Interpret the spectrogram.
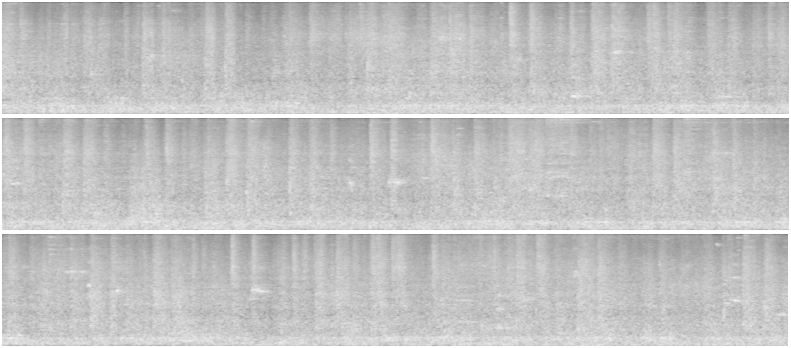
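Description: A train rolling through the station, its wheels clattering steadily over rail joints for the whole stretch, with a few brief squeals from the wheels.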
